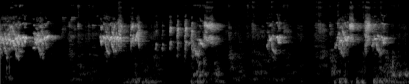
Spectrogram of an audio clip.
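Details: Budgerigars kept as pets chattering: bursts of warbled, scratchy chirps and squeaky twitters in clusters about every second, with faint low fluttering sounds.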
